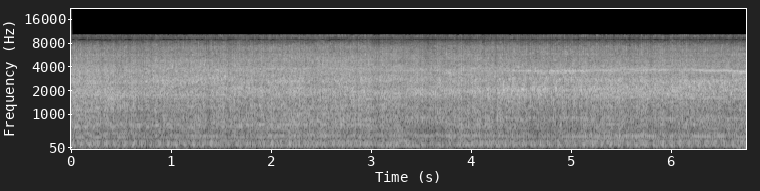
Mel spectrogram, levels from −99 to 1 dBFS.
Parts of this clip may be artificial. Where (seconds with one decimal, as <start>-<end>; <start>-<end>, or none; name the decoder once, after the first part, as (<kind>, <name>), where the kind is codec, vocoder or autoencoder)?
3.0-4.0 (codec, SNAC)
